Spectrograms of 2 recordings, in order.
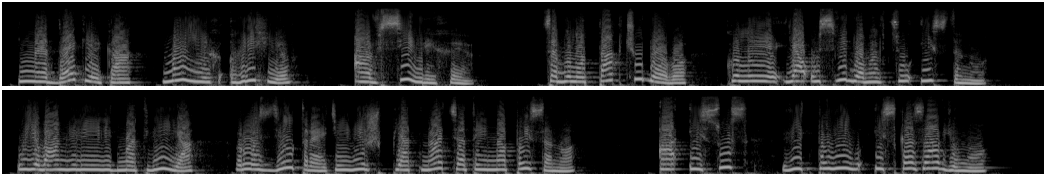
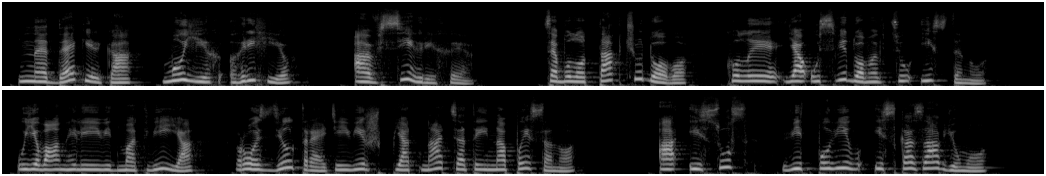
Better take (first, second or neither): second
